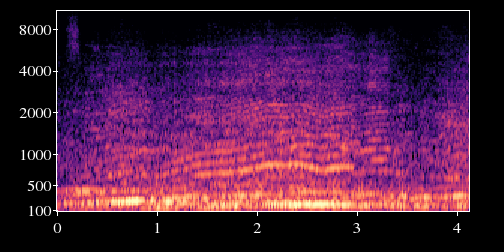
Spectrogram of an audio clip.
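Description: Cars' engines lapping a race circuit, the engine note rising and falling as they accelerate and back off.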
